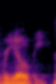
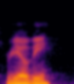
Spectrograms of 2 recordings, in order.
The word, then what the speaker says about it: Ryobi: We're going to say it correctly, and that is Ryobi. – Ryobi. – And when I say correctly... – We don't want any libel suits. – No, I mean, we know that these guys are going out of their way to pronounce it Ryobi on all of these, like, look at our new products. So, Ryobi it is.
